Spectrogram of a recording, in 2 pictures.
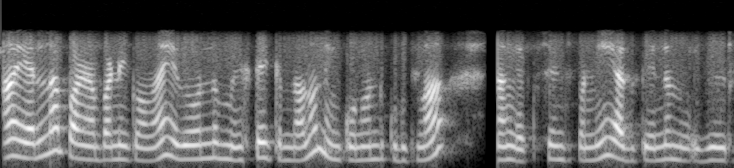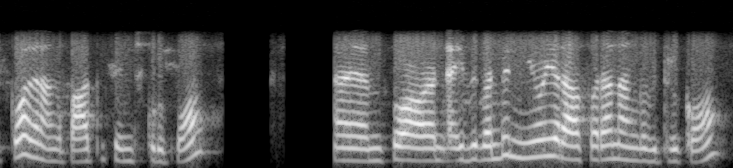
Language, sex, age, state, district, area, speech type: Tamil, female, 18-30, Tamil Nadu, Coimbatore, rural, conversation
